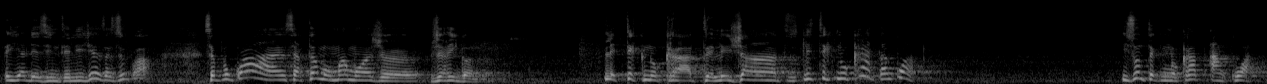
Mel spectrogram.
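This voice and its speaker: Man, talk show guest, emphatic, rhetorical, slightly high voice. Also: expressive, unhurried, pauses often, a little hiss or hum. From Congo. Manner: emphatic, rhetorical questions, repeats words. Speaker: political guest.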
